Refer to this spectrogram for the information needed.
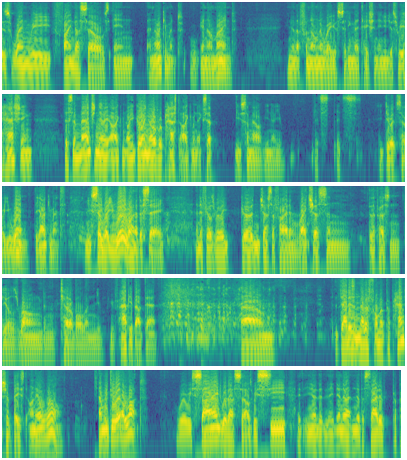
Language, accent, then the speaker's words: English; England, United Kingdom; So I come from a nation, I come from England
